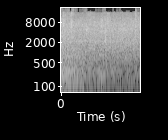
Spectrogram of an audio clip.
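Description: Steady, dense rain with a low thunder rumble, a continuous hiss filling the short moment without any voices.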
